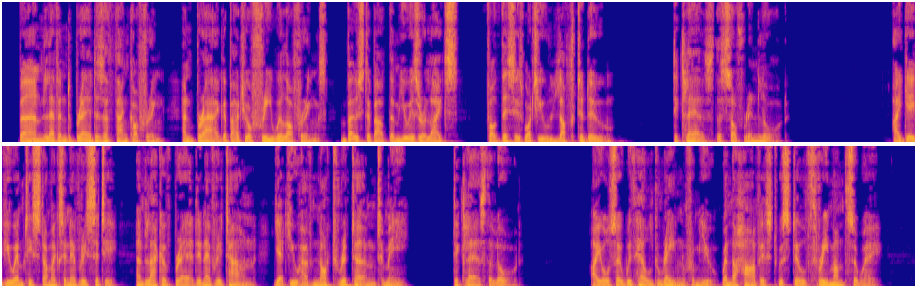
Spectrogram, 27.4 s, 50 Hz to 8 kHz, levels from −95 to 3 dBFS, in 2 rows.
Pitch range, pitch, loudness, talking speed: 80-105 Hz, 95 Hz, -19 LUFS, 155 wpm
